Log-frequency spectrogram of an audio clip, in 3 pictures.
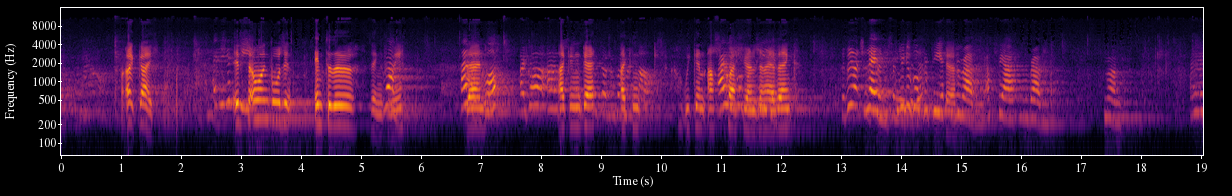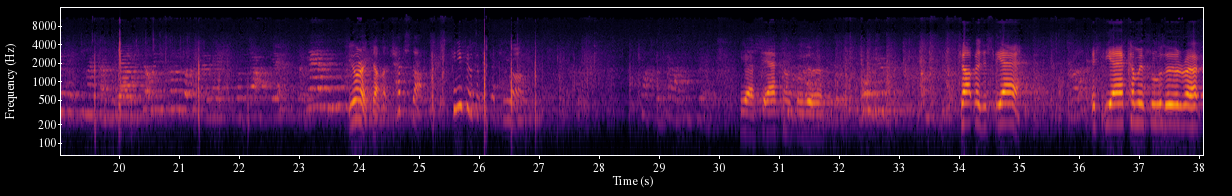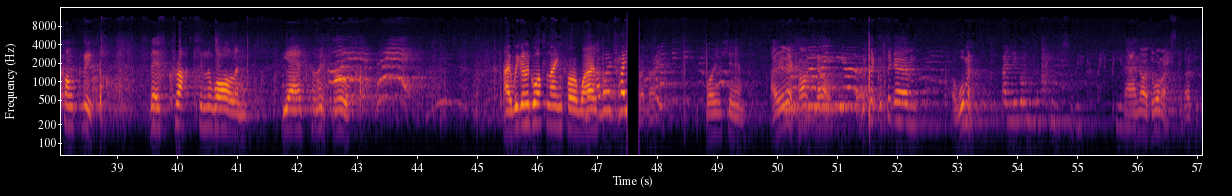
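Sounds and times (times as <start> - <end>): indistinct voices talking: 0.0 - 55.8.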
